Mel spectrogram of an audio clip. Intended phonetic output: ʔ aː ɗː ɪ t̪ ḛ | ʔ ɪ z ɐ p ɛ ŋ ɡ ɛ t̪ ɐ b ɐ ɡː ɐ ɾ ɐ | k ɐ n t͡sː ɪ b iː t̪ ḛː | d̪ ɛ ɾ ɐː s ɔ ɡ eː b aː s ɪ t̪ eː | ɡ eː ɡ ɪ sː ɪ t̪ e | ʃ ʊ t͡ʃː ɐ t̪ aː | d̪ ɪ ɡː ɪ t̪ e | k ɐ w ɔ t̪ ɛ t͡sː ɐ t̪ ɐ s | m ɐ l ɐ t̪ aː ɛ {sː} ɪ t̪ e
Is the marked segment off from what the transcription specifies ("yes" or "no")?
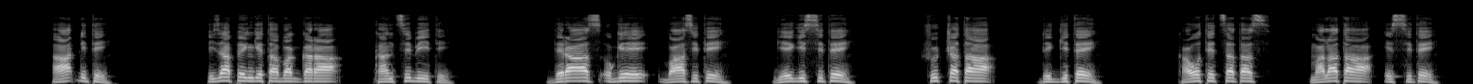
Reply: no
